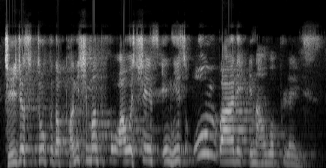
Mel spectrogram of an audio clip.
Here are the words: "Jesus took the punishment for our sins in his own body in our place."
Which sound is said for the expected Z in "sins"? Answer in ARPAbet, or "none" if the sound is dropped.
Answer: S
